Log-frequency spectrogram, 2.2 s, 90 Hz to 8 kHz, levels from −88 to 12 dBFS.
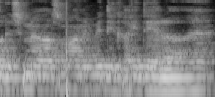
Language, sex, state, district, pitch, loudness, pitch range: Hindi, male, Uttar Pradesh, Shamli, 125 Hz, -16 LUFS, 120-125 Hz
